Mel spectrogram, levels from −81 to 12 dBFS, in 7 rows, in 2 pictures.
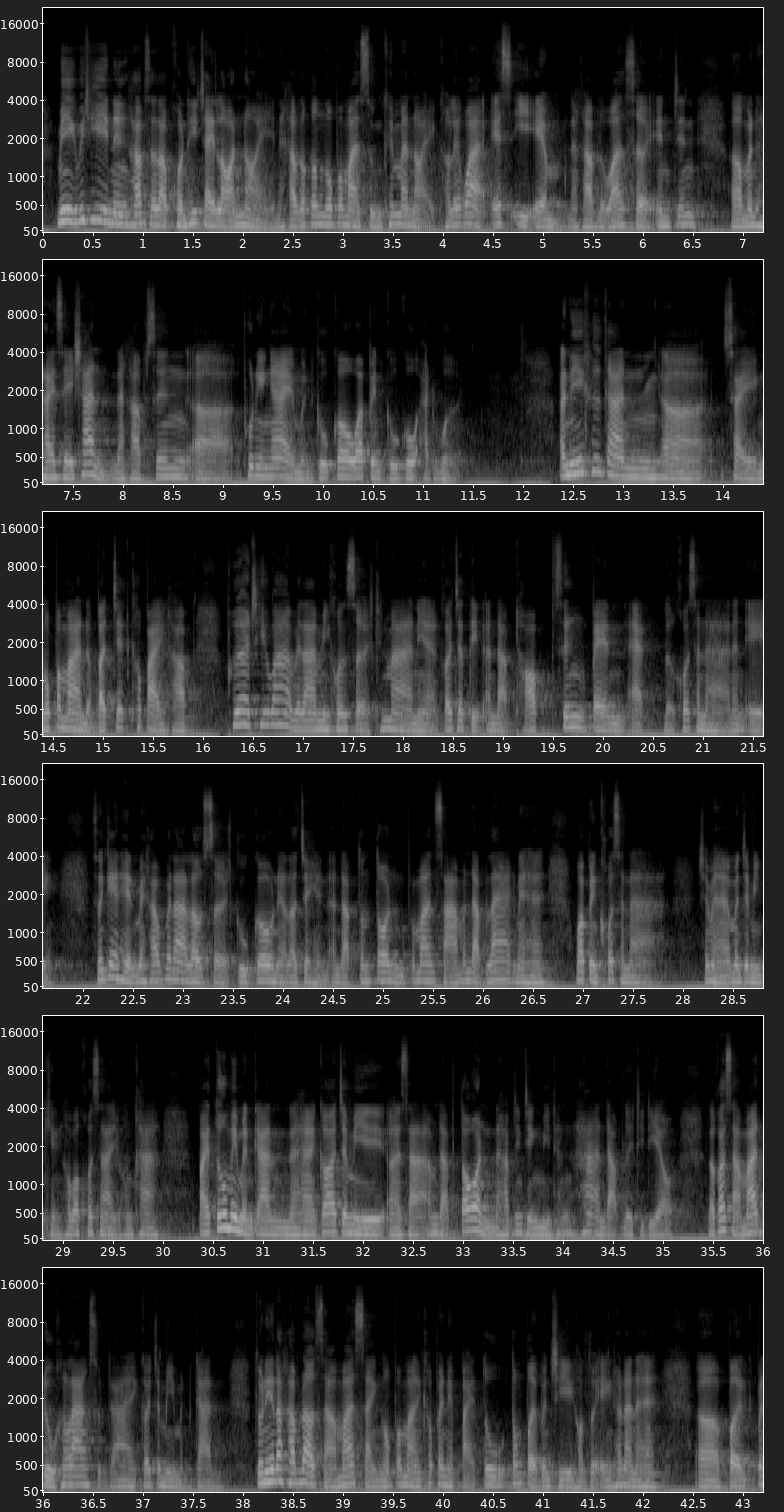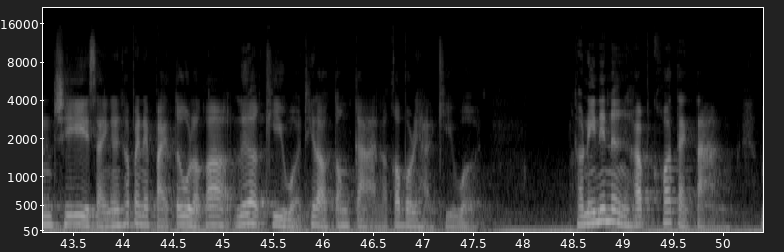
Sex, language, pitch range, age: male, Thai, 115-155 Hz, 20-39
